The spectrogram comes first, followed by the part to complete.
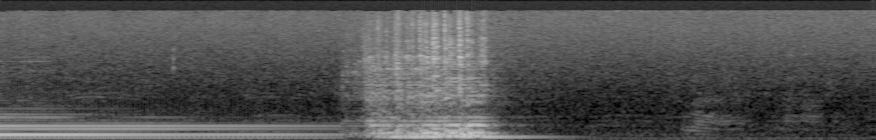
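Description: Closing guitar chords of a song: a held chord rings and slowly fades, then one last fuller chord about two seconds in dies away to near silence.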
